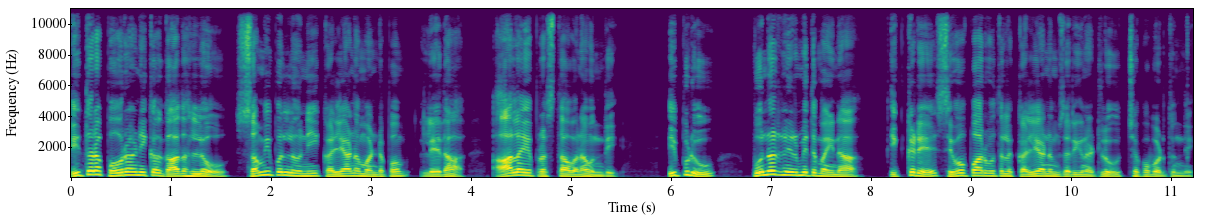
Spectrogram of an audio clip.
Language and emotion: Telugu, neutral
